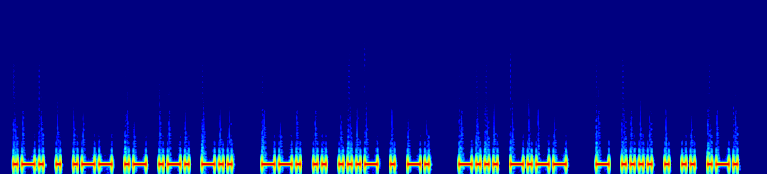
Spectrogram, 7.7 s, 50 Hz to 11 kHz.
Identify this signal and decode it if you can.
Morse code, heard as a keyed tone, about 28 wpm, 700 Hz. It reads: REWARD GIVEN BY THEIR
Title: Pangram Challenge v2 - 28wpm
